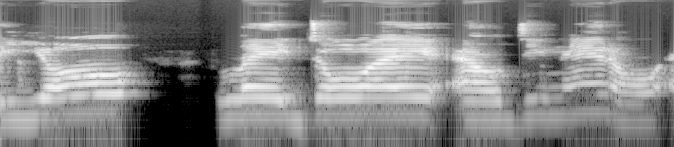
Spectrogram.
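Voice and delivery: slow, spaced-out words; deliberate word-by-word teacher delivery; slow modelling. Shown as a demonstration. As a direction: give each Spanish word its own beat. Teacher builds Spanish sentence word by word.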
